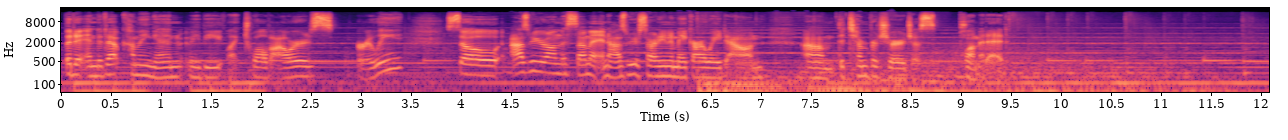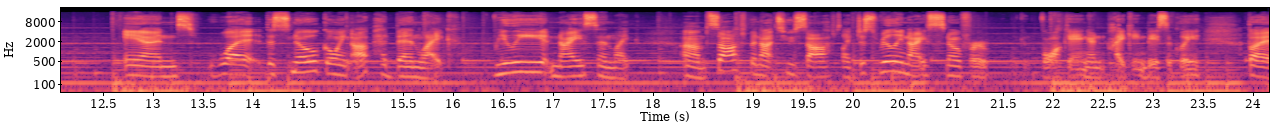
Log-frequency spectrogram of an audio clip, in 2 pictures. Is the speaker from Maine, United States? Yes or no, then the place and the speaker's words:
no; Texas, United States; born or raised there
